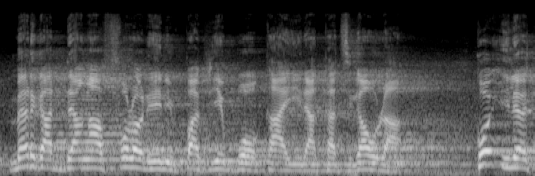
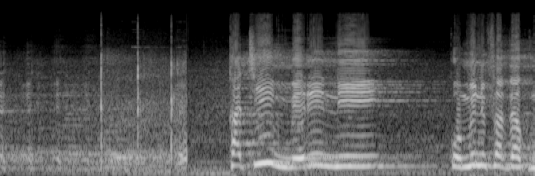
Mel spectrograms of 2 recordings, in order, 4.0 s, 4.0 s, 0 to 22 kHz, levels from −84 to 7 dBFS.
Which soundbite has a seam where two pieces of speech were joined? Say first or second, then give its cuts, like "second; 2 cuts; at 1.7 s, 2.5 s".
second; 1 cut; at 1.4 s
